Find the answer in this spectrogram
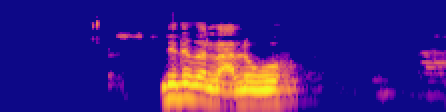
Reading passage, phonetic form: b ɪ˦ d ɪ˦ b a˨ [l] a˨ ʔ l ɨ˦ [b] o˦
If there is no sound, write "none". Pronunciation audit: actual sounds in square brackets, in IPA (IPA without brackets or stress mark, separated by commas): l, w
